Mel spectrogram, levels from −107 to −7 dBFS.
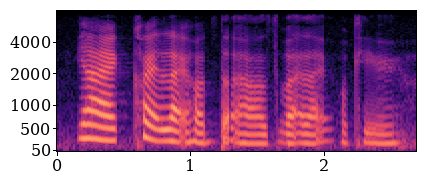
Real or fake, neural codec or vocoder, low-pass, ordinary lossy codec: real; none; 7.2 kHz; Opus, 64 kbps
